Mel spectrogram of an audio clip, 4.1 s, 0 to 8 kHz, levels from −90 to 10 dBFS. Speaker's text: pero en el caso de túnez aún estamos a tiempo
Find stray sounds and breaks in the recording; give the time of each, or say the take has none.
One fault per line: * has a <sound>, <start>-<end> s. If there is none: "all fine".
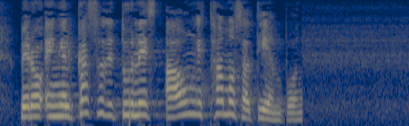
all fine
